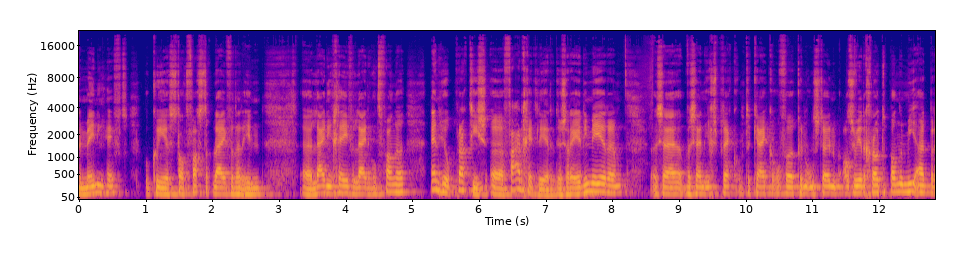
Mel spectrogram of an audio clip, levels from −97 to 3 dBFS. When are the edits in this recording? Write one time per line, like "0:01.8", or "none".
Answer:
none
